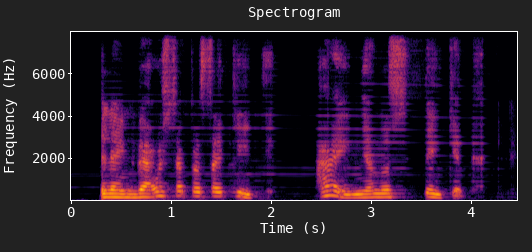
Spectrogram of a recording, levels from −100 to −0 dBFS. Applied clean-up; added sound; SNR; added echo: neural mask model DeepFilterNet 3.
